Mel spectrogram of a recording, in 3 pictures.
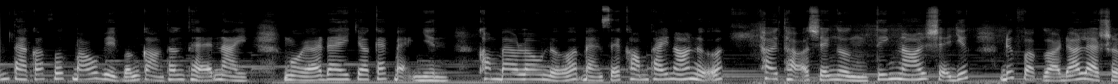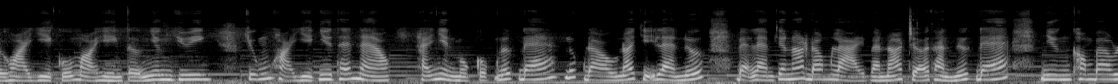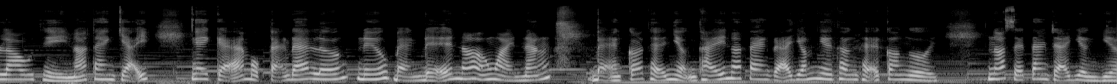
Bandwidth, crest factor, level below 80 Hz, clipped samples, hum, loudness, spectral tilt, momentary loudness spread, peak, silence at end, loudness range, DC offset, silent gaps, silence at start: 15.5 kHz; 12 dB; -44 dBFS; under 0.1%; none; -20 LUFS; -6.5 dB/octave; 5 LU; -8 dBFS; 0 s; 1 LU; under 0.1%; none; 0 s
